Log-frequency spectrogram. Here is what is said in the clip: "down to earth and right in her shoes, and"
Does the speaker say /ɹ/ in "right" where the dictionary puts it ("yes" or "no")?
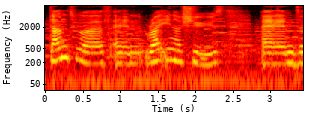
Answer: yes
